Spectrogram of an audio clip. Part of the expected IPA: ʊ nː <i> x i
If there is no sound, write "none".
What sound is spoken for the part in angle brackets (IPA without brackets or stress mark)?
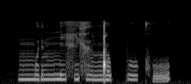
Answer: i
